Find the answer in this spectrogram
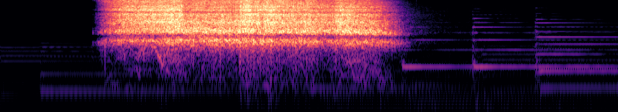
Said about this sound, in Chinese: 车轮与地面摩擦出了刺耳的声音，电动车紧急刹车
